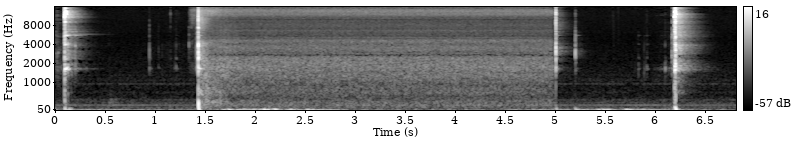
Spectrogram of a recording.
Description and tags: Opening, triggering and closing my zippo torch lighter
burn, butane, click, flame, lighter, metallic, noise, zippo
